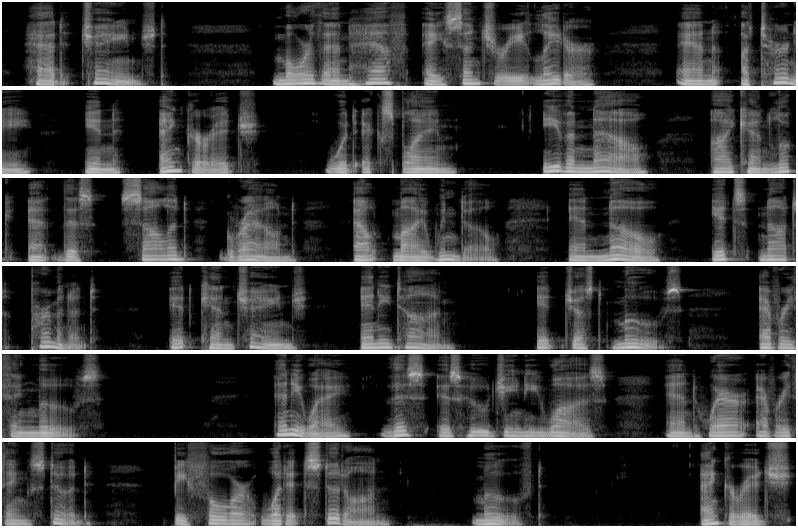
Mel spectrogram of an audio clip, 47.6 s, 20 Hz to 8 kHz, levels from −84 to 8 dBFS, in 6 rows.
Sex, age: male, 50-69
